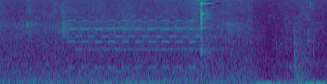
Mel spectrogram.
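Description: A single steady electronic tone with several overtones, like a phone's ring or beep, lasting about a second and cut off by a sharp click, over a low steady hum.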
